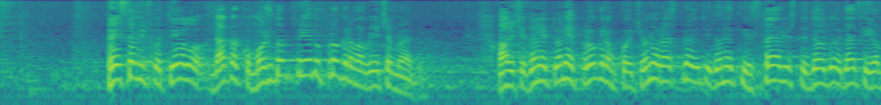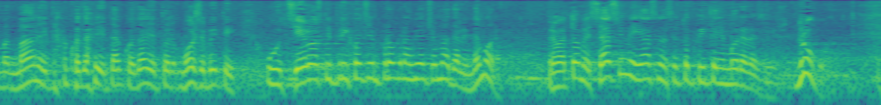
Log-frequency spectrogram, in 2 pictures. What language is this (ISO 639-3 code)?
hrv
